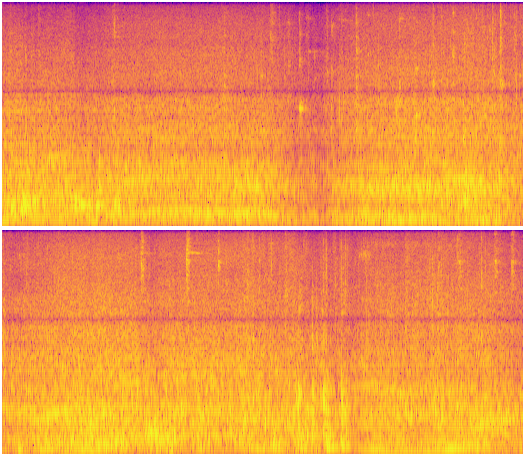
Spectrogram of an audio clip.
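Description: A priest drives a car along a rough, nearly impassable dirt road in Papua, the engine droning steadily with rattling and bumping from the rough surface throughout, loud and close, with no talk.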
